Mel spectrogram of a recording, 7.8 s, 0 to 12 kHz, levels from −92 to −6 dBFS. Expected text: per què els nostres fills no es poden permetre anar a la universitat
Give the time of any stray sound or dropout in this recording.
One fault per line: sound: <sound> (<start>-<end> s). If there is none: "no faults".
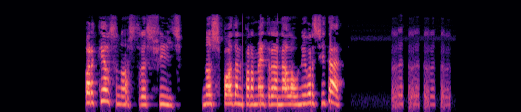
sound: laugh (5.9-6.8 s)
